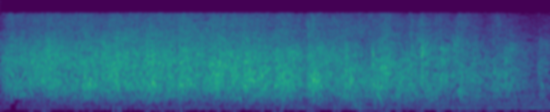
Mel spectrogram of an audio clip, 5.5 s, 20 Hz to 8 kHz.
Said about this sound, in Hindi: पिछले 2 वर्षों से आप ब्रह्मा कुमारीज के बंबई निहित सेवा स्थान पर ही रह करके बाहर के जगत में भी अपनी सेवाएं दे रहे हैं, इसलिए ताली जरूर बजाएं.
